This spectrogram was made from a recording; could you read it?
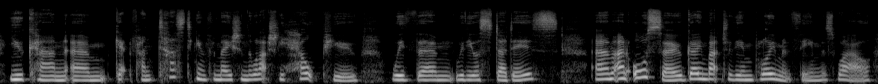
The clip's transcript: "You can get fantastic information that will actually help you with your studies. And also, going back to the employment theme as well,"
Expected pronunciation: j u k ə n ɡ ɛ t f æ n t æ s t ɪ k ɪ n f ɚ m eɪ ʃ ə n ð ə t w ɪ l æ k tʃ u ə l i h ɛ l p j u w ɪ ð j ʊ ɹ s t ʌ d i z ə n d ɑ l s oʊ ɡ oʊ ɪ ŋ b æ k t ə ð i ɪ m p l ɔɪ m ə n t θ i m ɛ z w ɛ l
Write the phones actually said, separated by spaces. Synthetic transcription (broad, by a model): j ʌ k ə n ɡ ɛ t f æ n t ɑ s t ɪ k ɪ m f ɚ m eɪ ʃ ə n ð ə t w ɪ l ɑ k tʃ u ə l i h ɛ l p j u w ɪ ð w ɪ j s t ʌ d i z ə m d ɑ l s oʊ ɡ oʊ ɪ ŋ b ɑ k t ə ð i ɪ m p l ɔɪ m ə n θ i m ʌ z w ɛ l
